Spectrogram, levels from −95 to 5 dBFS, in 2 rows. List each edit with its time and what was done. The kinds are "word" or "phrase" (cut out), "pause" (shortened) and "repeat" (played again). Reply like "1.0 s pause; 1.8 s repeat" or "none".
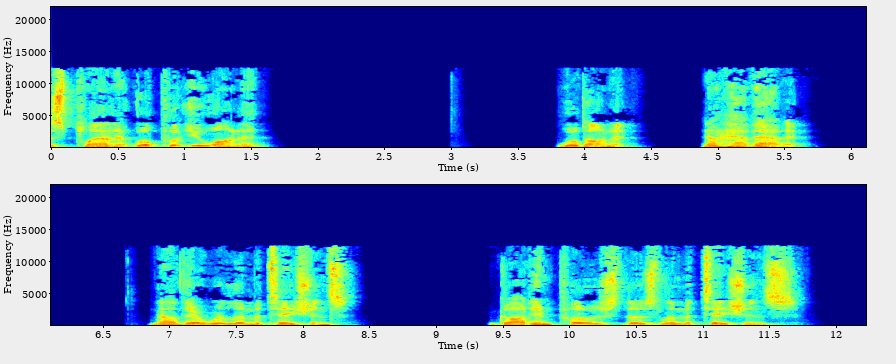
4.0 s phrase; 4.6 s pause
